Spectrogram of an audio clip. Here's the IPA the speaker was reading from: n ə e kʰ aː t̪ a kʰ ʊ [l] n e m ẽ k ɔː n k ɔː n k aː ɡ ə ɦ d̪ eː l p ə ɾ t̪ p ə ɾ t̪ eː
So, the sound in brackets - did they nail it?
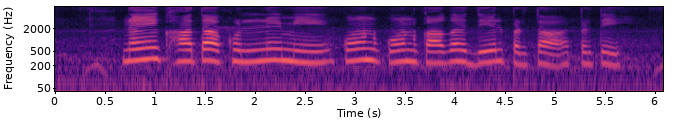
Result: yes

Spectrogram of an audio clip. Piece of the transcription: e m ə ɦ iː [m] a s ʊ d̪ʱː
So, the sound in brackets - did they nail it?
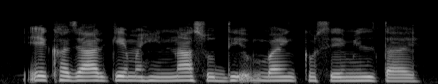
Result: no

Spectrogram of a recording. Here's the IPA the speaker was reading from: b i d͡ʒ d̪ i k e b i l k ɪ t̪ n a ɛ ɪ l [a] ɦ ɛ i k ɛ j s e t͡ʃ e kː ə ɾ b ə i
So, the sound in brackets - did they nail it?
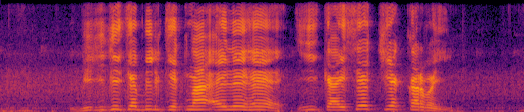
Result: no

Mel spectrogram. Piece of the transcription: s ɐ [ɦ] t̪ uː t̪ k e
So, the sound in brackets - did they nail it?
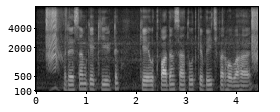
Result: yes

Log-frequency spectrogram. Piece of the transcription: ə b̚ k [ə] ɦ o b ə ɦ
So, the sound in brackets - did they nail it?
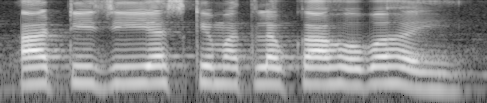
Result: no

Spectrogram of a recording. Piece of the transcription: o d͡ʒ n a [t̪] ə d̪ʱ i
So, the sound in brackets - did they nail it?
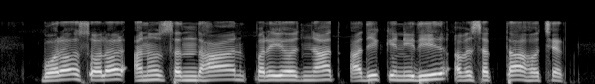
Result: yes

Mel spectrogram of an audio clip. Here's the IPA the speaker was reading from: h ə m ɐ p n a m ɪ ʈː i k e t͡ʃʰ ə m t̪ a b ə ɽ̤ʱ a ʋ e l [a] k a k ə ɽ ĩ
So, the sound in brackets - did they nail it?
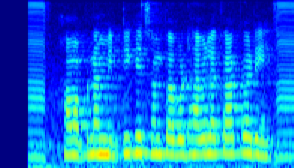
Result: yes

